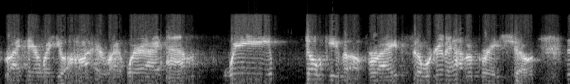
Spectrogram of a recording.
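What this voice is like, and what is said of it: Speaker with a noticeable accent. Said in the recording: “I know I have an accent, but I love it.”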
